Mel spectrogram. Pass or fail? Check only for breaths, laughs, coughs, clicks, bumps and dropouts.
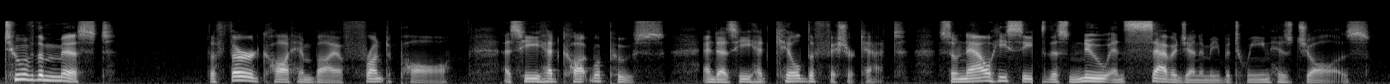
fail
